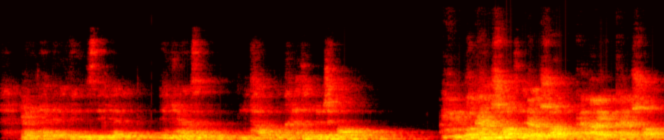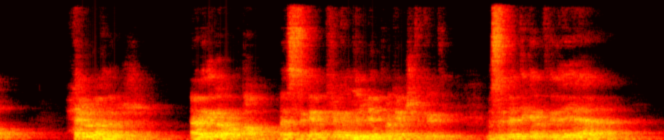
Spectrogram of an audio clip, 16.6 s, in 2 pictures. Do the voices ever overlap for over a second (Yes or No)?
Yes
